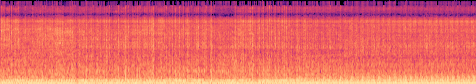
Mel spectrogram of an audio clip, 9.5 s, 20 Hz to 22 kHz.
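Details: 1986 Harley-Davidson Softail V-twin at its first start after a starter and wiring repair, no air cleaner and no choke, oil pressure unchecked; deep, lumpy, evenly loping idle with no knocks or rattles; charging despite bad wires; normal idle.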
